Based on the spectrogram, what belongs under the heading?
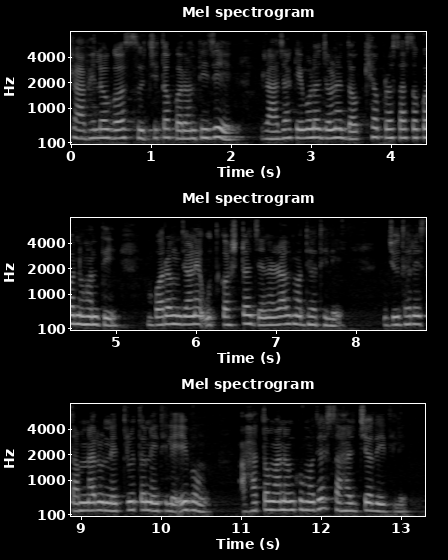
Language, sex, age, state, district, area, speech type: Odia, female, 18-30, Odisha, Boudh, rural, read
